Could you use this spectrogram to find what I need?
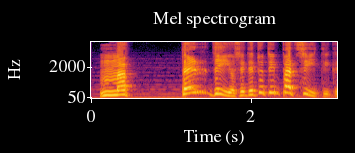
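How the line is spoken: Shouted. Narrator (Italian): gridò

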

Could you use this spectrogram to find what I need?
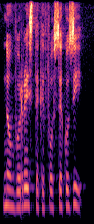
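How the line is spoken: Plain. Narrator (Italian): disse Nicola

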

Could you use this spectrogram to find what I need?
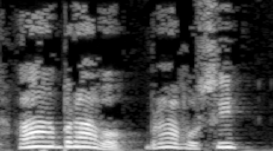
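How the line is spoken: Interrupting exclamation. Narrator (Italian): esclamò il signor Anselmo, senza lasciarlo finire

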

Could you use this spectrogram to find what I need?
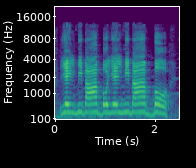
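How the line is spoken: Shrill scream. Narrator (Italian): Pinocchio cacciò un urlo acutissimo gridando

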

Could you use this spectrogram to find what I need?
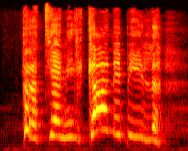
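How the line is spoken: Shouted. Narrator (Italian): gridò Nancy

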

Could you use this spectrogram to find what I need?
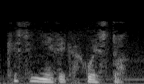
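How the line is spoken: Moved voice. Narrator (Italian): domandò con voce commossa

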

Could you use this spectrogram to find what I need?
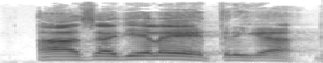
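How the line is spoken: Shouted. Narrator (Italian): gridò Lello

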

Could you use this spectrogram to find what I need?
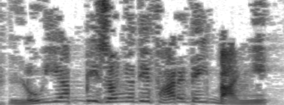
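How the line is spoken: Shouted. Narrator (Italian): gridò

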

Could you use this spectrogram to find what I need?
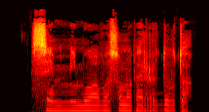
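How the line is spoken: Cool, calm murmur. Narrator (Italian): mormorò con straordinario sangue freddo

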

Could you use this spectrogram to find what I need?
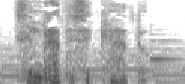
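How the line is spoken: Whisper. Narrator (Italian): Lulu mi ha sussurrato

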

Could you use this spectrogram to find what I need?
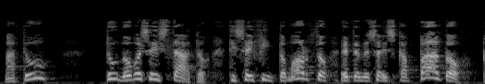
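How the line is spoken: Fisherman shrieking. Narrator (Italian): prese a strillarla pescatore

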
